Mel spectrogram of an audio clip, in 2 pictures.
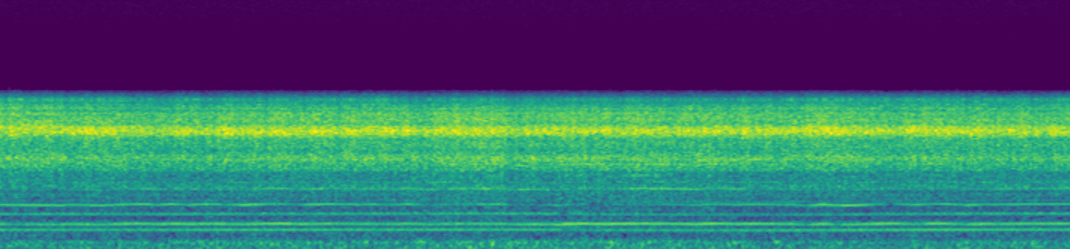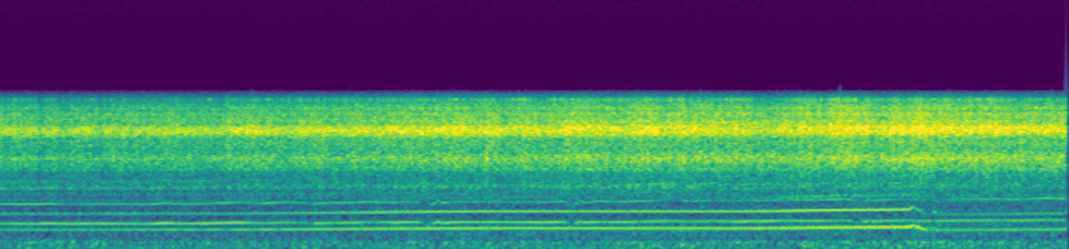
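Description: Sport motorcycle engine running steadily at highway speed under wind rush. Its pitch creeps slowly upward and then drops suddenly near the end.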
